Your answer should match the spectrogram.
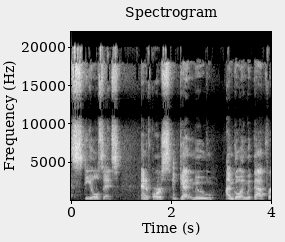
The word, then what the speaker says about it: Genm: He steals it from Genmu, Genm. That's how people are spelling it. It's spelled with the characters for Ge and Mu, so might just be Genmu, might be Genm with the oo sound gone, and the show hasn't started yet.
